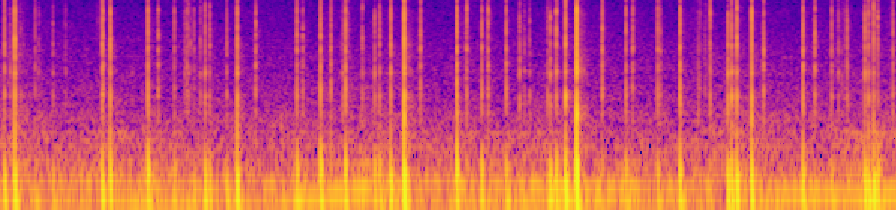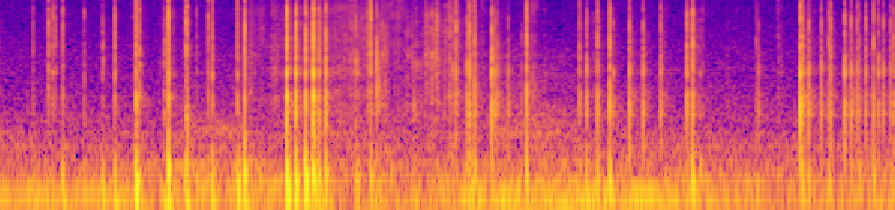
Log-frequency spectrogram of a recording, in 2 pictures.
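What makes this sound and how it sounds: Fingernails scratch and tap across the glossy turquoise card cover of a thick, solid paperback textbook. Many quick, dry clicks and scratches are heard, each dying away almost instantly, over a soft low rumble.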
